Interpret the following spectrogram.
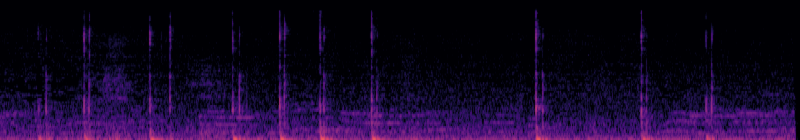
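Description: Faint computer mouse clicks, single and irregular, about one or two a second, pressing keys on an on-screen calculator emulator.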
